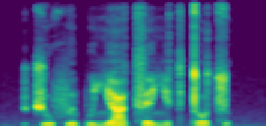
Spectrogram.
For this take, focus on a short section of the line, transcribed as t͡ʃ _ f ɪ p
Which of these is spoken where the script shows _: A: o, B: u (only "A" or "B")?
B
